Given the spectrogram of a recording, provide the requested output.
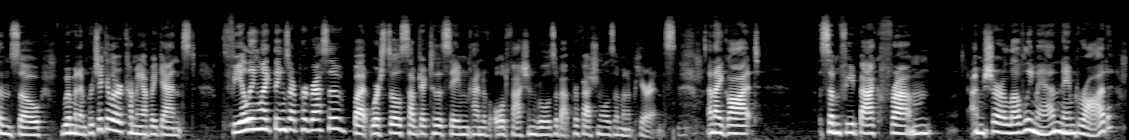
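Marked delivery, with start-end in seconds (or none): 12.2-13.9 dripping with sarcasm. Describing a commenter who sent feedback on a piece: sarcastic. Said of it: "so much sarcasm".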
